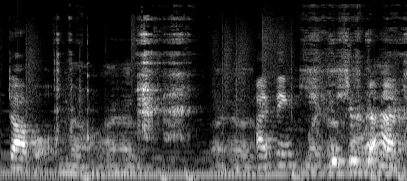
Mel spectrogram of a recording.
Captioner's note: laughing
